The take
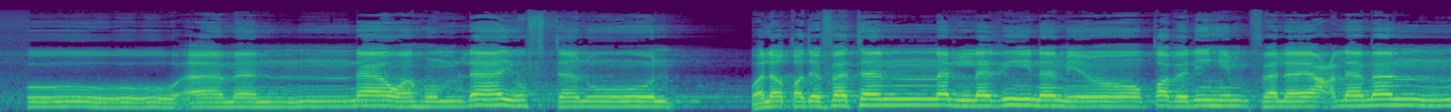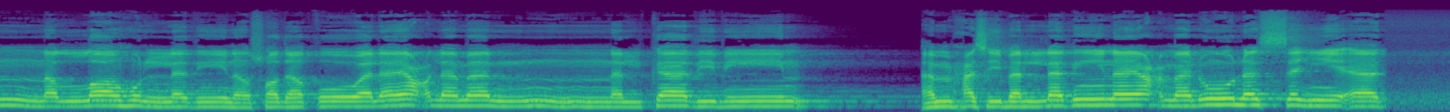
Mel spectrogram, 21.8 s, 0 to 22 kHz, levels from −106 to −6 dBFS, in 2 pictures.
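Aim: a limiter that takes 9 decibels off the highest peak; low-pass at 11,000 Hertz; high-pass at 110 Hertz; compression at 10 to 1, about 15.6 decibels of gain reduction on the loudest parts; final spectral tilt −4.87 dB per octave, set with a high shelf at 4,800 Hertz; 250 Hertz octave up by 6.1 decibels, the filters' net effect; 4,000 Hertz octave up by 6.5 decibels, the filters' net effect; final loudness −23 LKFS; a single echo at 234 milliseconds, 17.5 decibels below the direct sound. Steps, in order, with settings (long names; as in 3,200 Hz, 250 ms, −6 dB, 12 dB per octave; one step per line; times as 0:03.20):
high-pass filter 110 Hz
low-pass filter 11,000 Hz
parametric band 250 Hz +8.5 dB
parametric band 4,000 Hz +4 dB
high-shelf EQ 4,800 Hz +8 dB
downward compressor 10 to 1, threshold −32 dBFS
brickwall limiter −26.5 dBFS
single-tap delay 234 ms −17.5 dB
level +13.5 dB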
